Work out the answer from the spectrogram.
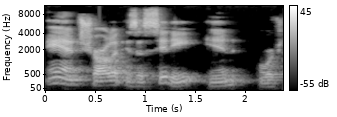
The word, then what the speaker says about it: Charlotte: is who was she the girl's name Charlotte pronounced char lit lit Charlotte is a girl's name and Charlotte is a city in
